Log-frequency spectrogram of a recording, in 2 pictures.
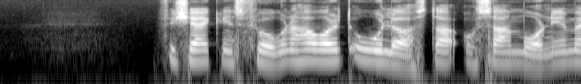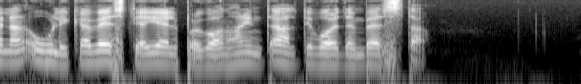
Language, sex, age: Swedish, male, 37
